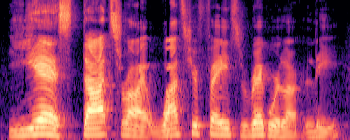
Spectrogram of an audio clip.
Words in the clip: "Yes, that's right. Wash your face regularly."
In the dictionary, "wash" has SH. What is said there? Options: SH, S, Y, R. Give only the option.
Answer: S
